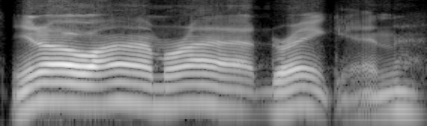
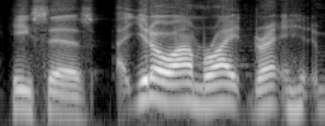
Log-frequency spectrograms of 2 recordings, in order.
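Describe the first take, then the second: First: It is spoken in a slurred, drunken voice. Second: It is spoken in a plain, clear voice. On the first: "He was drunk as a skunk" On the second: "He didn't say it that way"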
